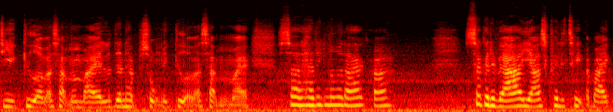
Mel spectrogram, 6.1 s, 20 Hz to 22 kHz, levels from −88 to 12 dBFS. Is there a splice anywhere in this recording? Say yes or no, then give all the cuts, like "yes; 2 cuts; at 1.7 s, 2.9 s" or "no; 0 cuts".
yes; 1 cut; at 2.8 s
